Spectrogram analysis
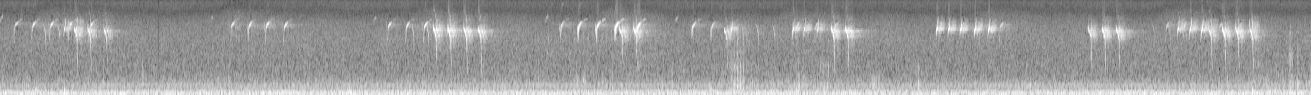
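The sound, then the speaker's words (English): A male wild bird sings in repeated short bursts of high, bright chirping notes, phrase after phrase with brief pauses, over a steady low hum of background noise. “Still pointing at the male who's giving song.”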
